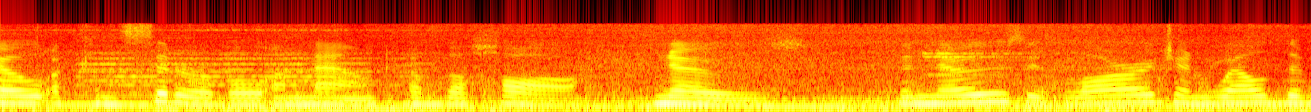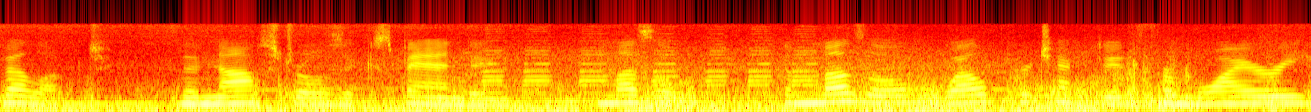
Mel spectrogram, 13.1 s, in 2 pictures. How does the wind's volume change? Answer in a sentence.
The loudness of the wind goes up.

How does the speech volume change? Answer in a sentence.
The loudness of the talking stays about the same.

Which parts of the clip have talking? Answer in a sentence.
You can hear the talking from 0.0 to 13.0 s.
